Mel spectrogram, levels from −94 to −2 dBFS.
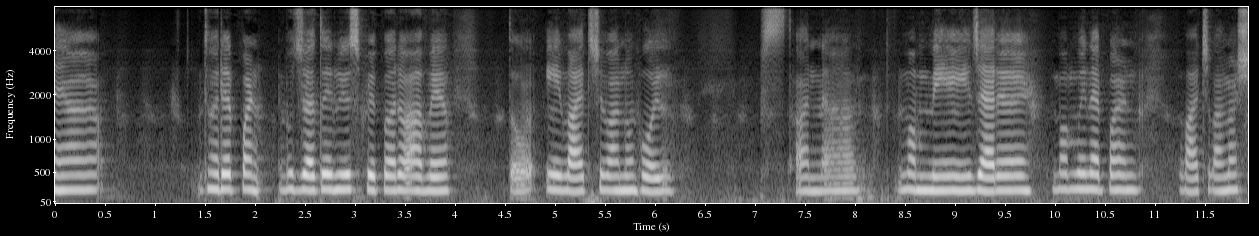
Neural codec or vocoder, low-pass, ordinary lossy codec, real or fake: codec, 16 kHz, 1 kbps, FunCodec, trained on LibriTTS, 50 frames a second; none; none; fake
